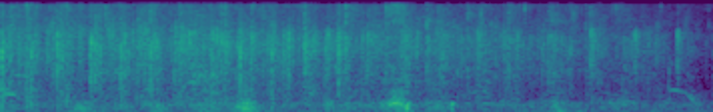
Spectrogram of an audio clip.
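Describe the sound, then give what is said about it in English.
A church audience gives the Lord a clap offering, clapping steadily for several seconds in a dense, even wash of many hands. Scattered voices call out underneath, and the applause thins slightly toward the end. “Everybody give the Lord a clap offering.”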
